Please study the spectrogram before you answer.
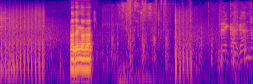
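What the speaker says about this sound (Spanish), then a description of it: "¡Oh, me disparan!" A short, loud burst of automatic gunfire rips out in an Apex Legends match, sharp and close, between bits of hurried talk from players, followed by scattered shuffling and softer game noises.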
